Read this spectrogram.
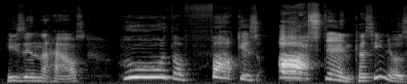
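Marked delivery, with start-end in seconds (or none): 1.2-3.5 high, loud, slow furious demand; screaming owner. Retold or imitated. Owner storming into the house, slow high furious yell. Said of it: "he's screaming".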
